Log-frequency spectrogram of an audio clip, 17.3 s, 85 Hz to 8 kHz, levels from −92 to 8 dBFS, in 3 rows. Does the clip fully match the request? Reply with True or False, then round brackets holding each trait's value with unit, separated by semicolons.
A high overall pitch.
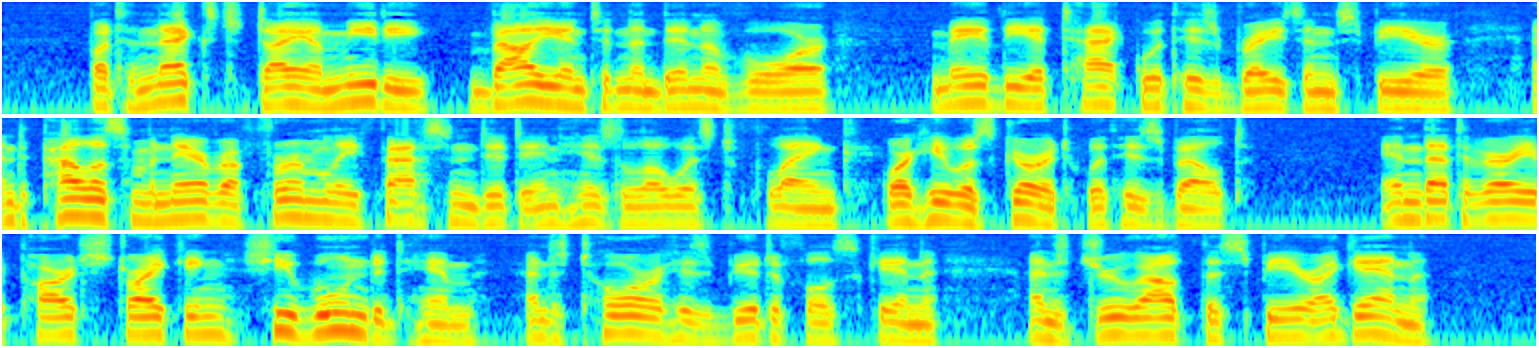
False (120 Hz)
